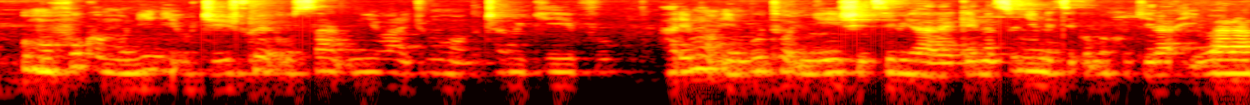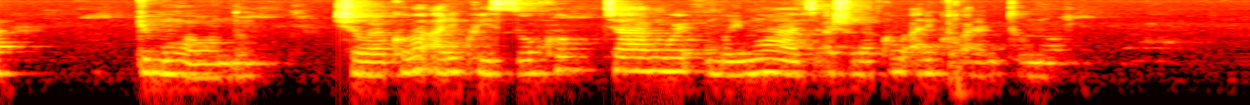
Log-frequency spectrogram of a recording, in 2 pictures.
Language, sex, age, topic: Rundi, female, 18-24, agriculture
